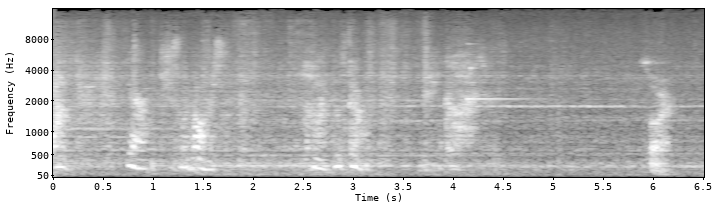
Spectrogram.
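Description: A woman talks calmly through a television speaker.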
